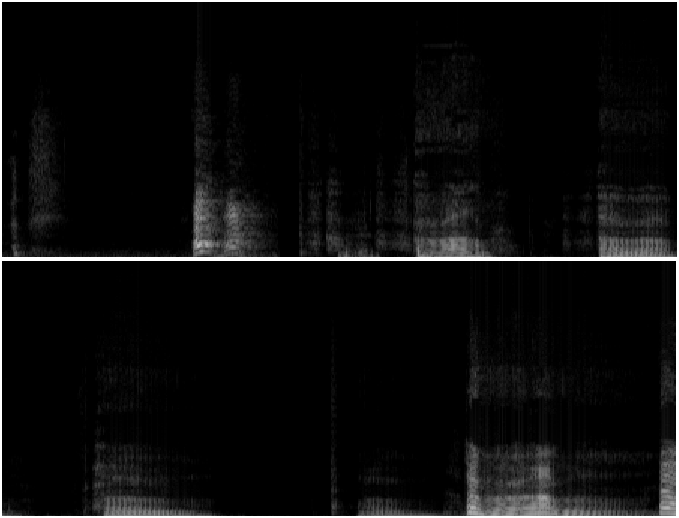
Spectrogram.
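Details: Husky dogs waking someone up: a series of long, deep, drawn-out howling moans and rough yowls, some sliding in pitch, separated by short pauses, with a few louder harsh bursts near the end, indoors.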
